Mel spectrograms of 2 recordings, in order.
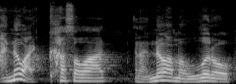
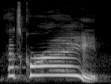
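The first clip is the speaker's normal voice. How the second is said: much higher, slow falsetto fake cheer; mock cheerful; much slower than usual. Fake-happy falsetto about muting yourself on the phone. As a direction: chirp it sweetly like a fake-happy friend.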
